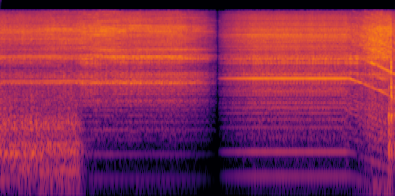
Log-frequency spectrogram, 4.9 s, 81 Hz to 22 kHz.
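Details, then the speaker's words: Briggs & Stratton starter motor from a 10 hp engine, run on a battery after cleaning and reseating the brushes, cleaning the commutator, greasing the bearings and replacing the gear: a fast, even electric whine briefly dips, then comes back up to speed. This is healthy brush seating. "this one does like the last one I rebuilt it'll uh run real fast for a while then it'll slow down and come back up to speed but we'll see how this one"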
